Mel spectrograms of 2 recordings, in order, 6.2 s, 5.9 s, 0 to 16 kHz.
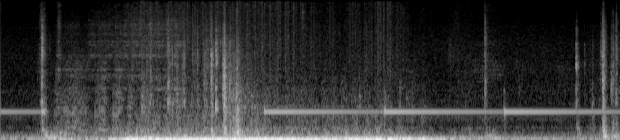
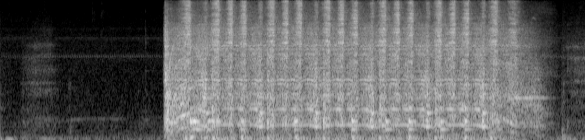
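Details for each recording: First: Cheap 2.0L diesel Chevy Cruze: a long crank, then a brief, shuddering, lumpy run that sags and nearly dies; the cause is bent valves and broken rocker arms. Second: Chevy Cruze 2.0L diesel with glow plugs removed, cranking: starter spins evenly about three and a half pulses a second, each stroke pushing back the same through the glow plug hole; normal cranking compression.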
